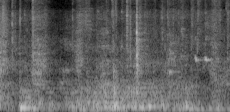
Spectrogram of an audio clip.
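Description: Footsteps and light clicks on wooden floorboards as a person walks with dogs, over a low rumble of a phone being handled while carried.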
